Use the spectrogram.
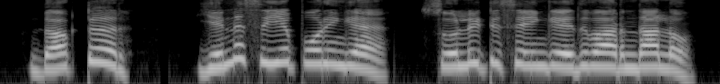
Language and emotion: Tamil, angry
